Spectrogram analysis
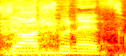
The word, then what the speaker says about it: Joshuanette: on youtube it is joshuanet's world and on snapchat on twitter it is joshuanet so my name is spelt j-o-s-h-u-a-n-e-t-t-e my parents wanted a boy but i'm a girl so i'm joshua net and i will be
